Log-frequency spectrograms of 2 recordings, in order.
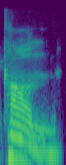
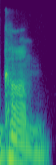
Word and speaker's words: calm: For the ones that were here last night, mucha gente en inglés L is silent. calm. Yeah. La primera Yeah. es la pronunciación más común, calm, Yeah.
